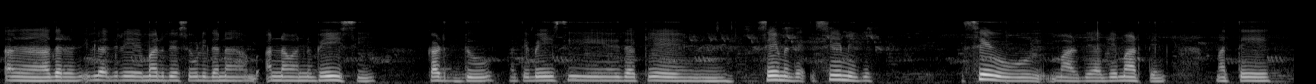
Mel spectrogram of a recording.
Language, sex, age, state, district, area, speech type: Kannada, female, 45-60, Karnataka, Dakshina Kannada, rural, spontaneous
